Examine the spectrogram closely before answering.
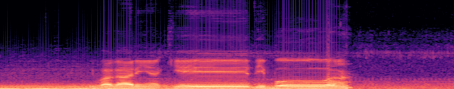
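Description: A young man speaks loudly through a microphone.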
